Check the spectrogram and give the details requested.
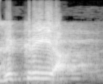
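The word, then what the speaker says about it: زکریا: सबसे पहले है जिक्रिया। हमेशा जिक्रिया ही सुनेंगे। शायद जिक्र से डिस्टोर्ट होके यह नाम भी जिक्रिया बन गया है।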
